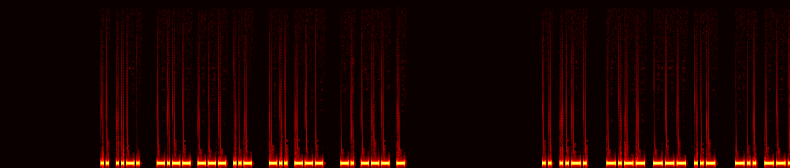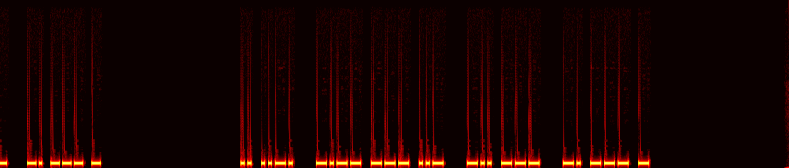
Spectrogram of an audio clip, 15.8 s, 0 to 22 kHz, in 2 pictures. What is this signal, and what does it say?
Morse code, heard as a keyed tone, about 40 wpm, 700 Hz. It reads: IF YOU DO NOT IF YOU DO NOT IF YOU DO NOT
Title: Speed-Racing - Sets of 4 Words 35wpm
